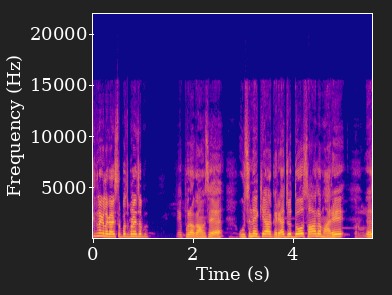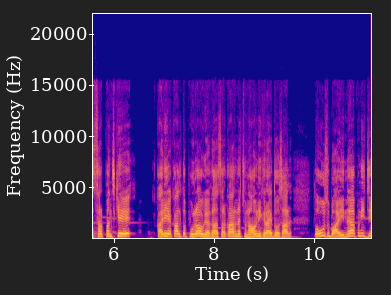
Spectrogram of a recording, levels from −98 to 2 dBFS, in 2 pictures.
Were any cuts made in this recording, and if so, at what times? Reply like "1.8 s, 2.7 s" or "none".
1.8 s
